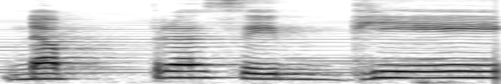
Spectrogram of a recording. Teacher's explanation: నా హ్రస్వము దాని మీద ఆఘాత పక్కనున్న సంయుక్త అక్షరంలోని ప ద్విత్వం చేస్తూ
